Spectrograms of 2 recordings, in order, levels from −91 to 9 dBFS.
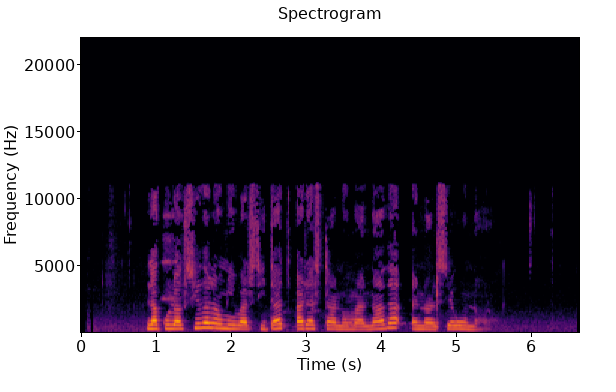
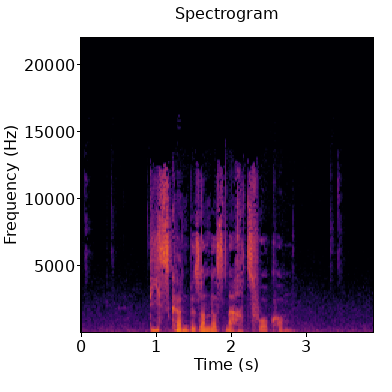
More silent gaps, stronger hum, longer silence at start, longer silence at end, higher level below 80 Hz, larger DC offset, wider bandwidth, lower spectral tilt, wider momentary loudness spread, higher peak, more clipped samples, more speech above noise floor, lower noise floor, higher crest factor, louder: neither; neither; about the same, 0.9 s vs 0.9 s; first, 1.3 s vs 1.05 s; second, -82 dBFS vs -58 dBFS; neither; second, 11.5 kHz vs 13.5 kHz; about the same, -3 dB/octave vs -3.5 dB/octave; second, 10 LU vs 15 LU; first, -4 dBFS vs -10 dBFS; neither; first, 40 dB vs 31 dB; first, -62 dBFS vs -58 dBFS; about the same, 20 dB vs 20 dB; first, -23 LUFS vs -26 LUFS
